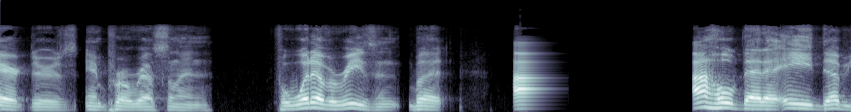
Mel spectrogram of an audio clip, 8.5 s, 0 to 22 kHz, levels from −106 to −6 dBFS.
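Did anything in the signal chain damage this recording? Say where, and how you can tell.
Yes. A call audio freeze at the network stage, 5.19 to 6.95 s. The sound fades, falls silent, then resumes intact. Likely a jitter buffer underrun.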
